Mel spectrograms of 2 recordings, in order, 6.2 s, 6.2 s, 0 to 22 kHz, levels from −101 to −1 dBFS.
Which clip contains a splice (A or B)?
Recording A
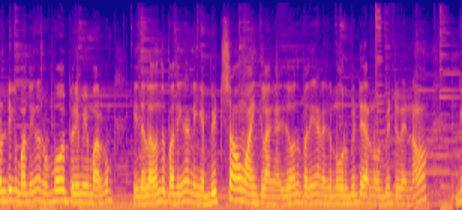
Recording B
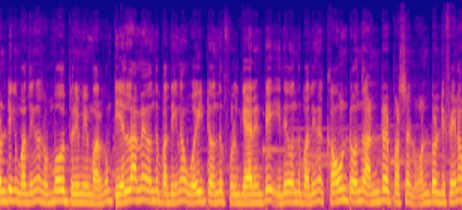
A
